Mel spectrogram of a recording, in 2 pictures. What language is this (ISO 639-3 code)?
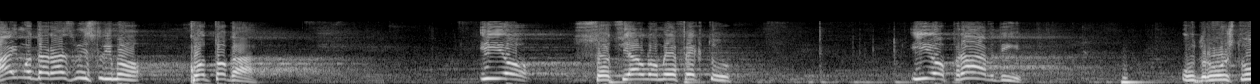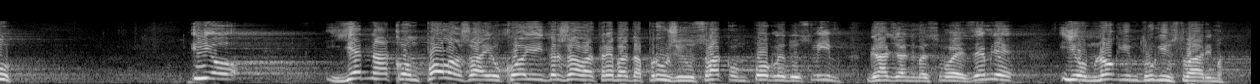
srp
